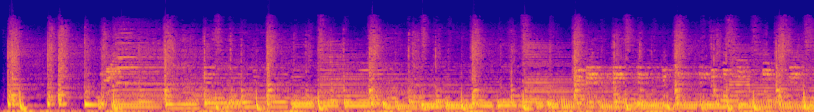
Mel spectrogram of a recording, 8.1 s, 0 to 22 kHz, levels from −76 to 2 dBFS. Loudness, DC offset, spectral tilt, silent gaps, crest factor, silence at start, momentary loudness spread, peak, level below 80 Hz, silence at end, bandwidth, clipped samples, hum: -12 LUFS; under 0.1%; -6 dB/octave; none; 10 dB; 0 s; 2 LU; 0 dBFS; -28 dBFS; 0 s; 13.5 kHz; 0.2%; none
